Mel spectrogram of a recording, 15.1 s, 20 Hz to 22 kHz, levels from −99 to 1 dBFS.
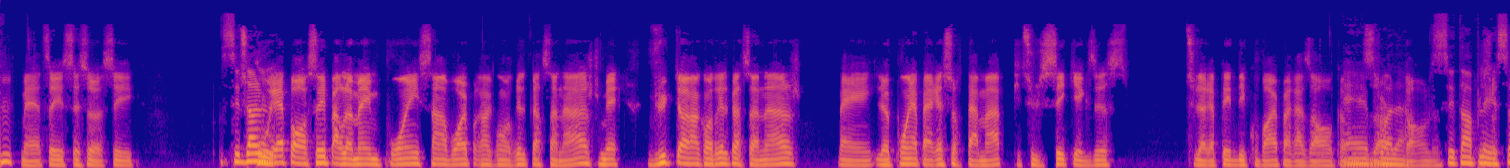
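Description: French speech with three jitter buffer faults. From 5.37 to 6.84 s, between "sans avoir rencontrer le" and "as rencontré", repeated stalls (stutter) appear: eleven brief hitches, none longer than 27 ms, where late packets emptied the buffer and the last sound was stretched, so the audio drags but nothing is dropped, unlike packet loss. From 7.24 to 8.22 s, just after "as rencontré" and up to "ben le point apparaît", a jitter buffer slow-down plays at 91% speed by repeating pitch periods, adding 100 ms while keeping the pitch. A slowed playback rate would lower the pitch instead. From 10.21 to 10.91 s, after "sur ta map puis", a jitter buffer speed-up runs at 110% by cutting pitch periods totalling about 70 ms to drain an overfull buffer. The speech sounds hurried but not higher-pitched.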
